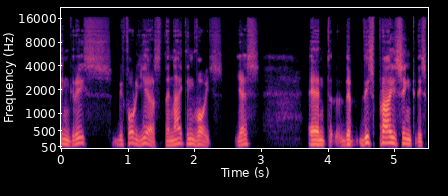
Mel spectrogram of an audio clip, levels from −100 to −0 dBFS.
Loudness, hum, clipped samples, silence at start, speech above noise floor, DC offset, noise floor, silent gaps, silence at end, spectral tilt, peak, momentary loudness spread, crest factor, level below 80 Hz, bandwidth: -30 LUFS; none; under 0.1%; 0 s; 33 dB; under 0.1%; -63 dBFS; none; 0.05 s; -5 dB/octave; -12 dBFS; 15 LU; 20 dB; -70 dBFS; 17 kHz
